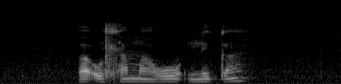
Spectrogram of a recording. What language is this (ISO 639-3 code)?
nso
